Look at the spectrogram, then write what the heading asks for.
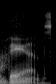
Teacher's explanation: In General American, the A in dance is usually short, like the A in cat.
